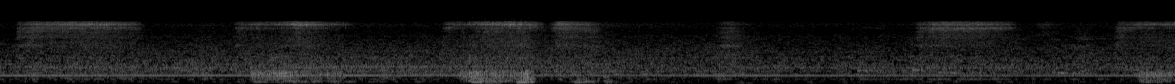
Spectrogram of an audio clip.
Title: watch me sleep #asmrsleep #relaxing #snoring #sounds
